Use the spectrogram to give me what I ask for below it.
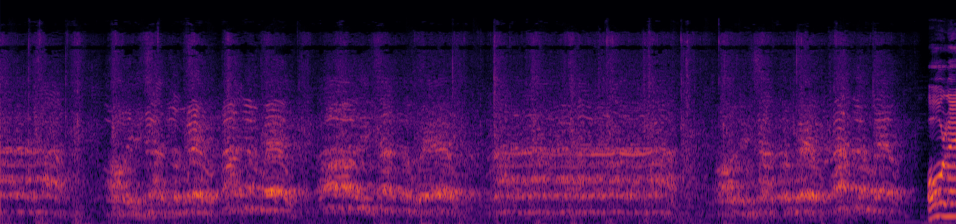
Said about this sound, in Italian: at the wheel, ole alla guida, cantano ironici i tifosi del Liverpool a Old Trafford sperando che il norvegese continui ad affossare il Manchester United, guidandolo dalla panchina.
